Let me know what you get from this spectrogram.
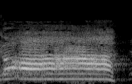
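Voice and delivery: high, drawn-out mock scream; exasperated cry. Preacher shows people losing it, exasperated cry. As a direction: act out a frustrated wail. Acts being overwhelmed in that place.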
